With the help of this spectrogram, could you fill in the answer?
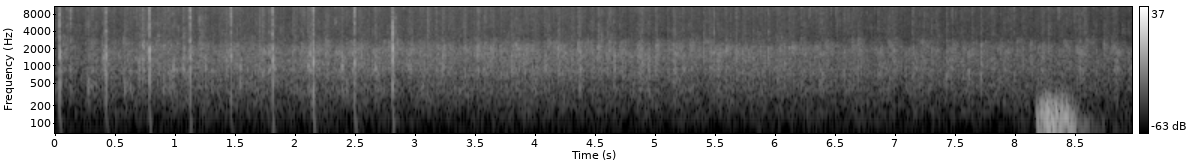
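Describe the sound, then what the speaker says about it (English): A small outdoor crowd at a fire department training center dedication claps steadily at moderate distance, the applause thinning toward the end with a brief low bump. "let's start with an applause on that real quick"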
